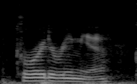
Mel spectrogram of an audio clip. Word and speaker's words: choroideremia: No matter how you slice it, EJ is battling CHM, or as it's pronounced, choroideremia.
